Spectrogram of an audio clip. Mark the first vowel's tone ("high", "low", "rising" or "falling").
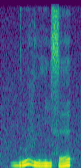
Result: rising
